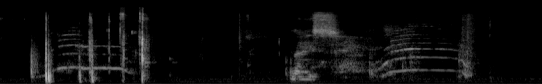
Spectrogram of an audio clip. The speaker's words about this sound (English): Is that a cat?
